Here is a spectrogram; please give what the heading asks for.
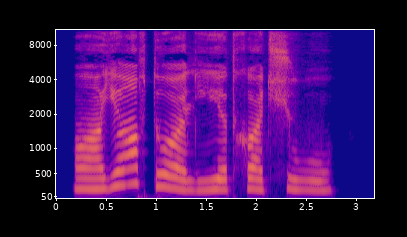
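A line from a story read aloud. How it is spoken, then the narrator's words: Whiny childish drawl. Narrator (Russian): капризно протянула Машенька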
